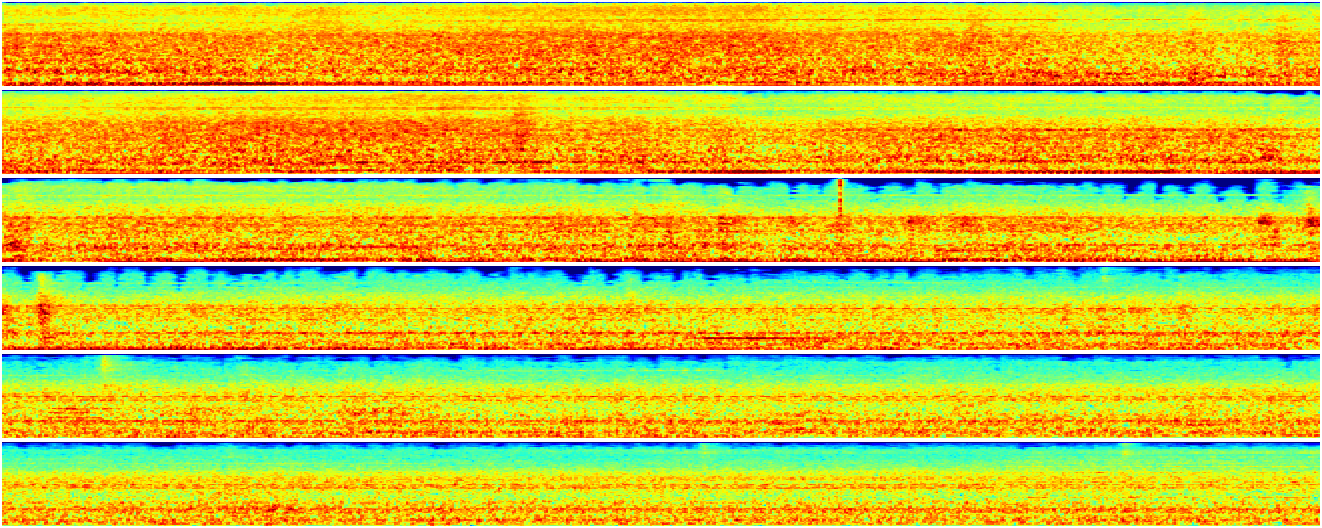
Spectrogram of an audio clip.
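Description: Train at a station platform, running with a loud steady low hum and a faint whine rising in pitch over the first few seconds; the low hum drops away about two-thirds of the way through.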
